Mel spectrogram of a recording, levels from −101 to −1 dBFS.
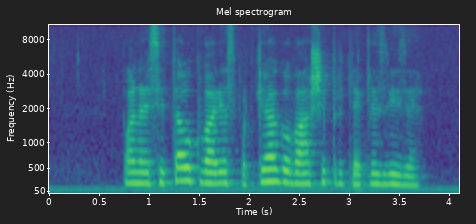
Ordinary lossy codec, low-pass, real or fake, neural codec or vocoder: none; none; real; none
